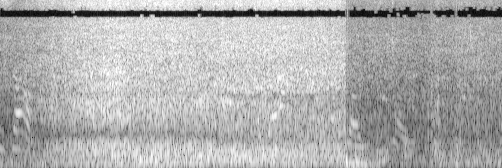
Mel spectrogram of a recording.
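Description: Heavy surf breaking on the beach: a rushing wash of waves that swells over the first couple of seconds, holds, then drops away sharply a little past four seconds in, with wind buffeting the microphone.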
